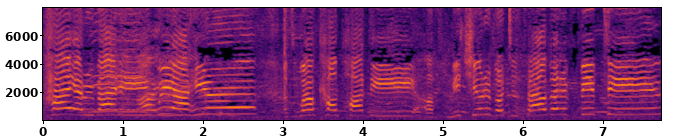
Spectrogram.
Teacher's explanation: từ Miss Universe thì cô ấy phát âm đều thiếu âm S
